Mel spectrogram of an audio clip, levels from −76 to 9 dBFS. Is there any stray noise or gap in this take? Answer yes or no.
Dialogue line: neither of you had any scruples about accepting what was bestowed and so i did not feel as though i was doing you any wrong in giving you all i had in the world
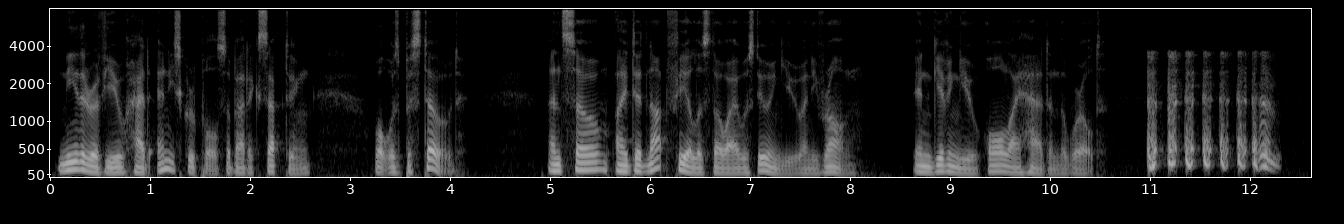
yes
